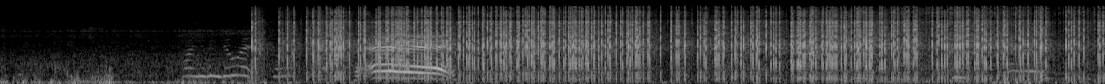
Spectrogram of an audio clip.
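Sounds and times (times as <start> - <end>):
firework crackling pops: 2.4 - 11.0.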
